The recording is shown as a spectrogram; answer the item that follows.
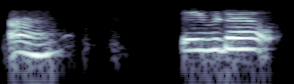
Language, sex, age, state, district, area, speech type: Malayalam, female, 30-45, Kerala, Palakkad, rural, conversation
